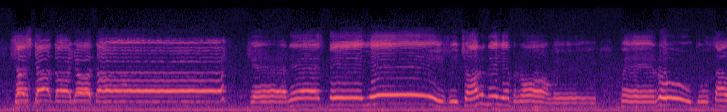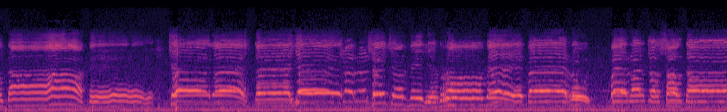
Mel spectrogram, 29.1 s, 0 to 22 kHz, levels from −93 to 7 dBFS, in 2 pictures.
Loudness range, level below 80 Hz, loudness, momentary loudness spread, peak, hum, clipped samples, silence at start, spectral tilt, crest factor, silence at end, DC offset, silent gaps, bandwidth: 4 LU; -54 dBFS; -29 LUFS; 8 LU; -14 dBFS; none; under 0.1%; 0 s; -4.5 dB/octave; 14 dB; 0 s; under 0.1%; none; 16 kHz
